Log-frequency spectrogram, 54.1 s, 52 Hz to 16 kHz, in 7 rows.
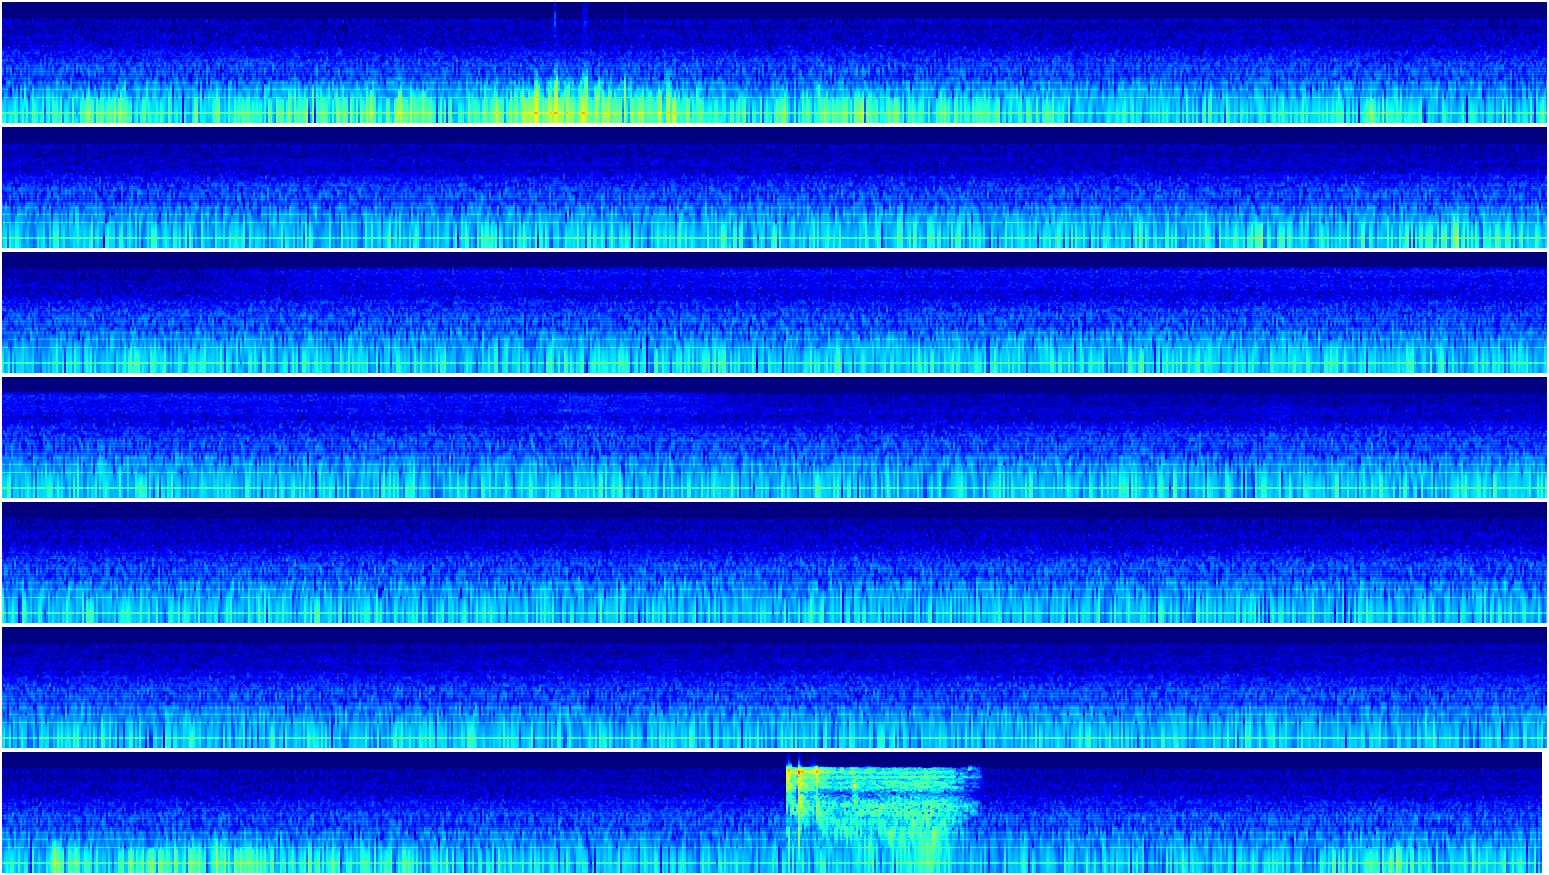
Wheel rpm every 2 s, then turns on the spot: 0, 0, 0, 0, 0, 0, 0, 0, 0, 0, 0, 0, 0, 0, 0, 0, 0, 0, 0, 0, 0, 0, 0, 0, 0, 0, 0.
none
